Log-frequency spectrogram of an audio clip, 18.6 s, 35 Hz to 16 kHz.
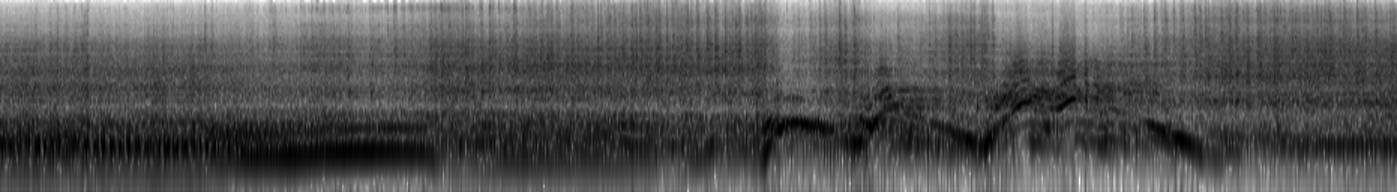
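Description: Lamborghini Gallardo V10 idling through a pair of oversized megaphone-style exhaust extensions, then revved about four times in quick succession, each rev rising and falling in pitch, before settling back to idle.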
